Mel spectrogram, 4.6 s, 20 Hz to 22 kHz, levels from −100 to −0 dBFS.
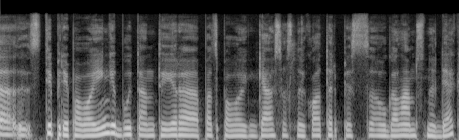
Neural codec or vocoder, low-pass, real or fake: vocoder, 44.1 kHz, 128 mel bands, Pupu-Vocoder; 14.4 kHz; fake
